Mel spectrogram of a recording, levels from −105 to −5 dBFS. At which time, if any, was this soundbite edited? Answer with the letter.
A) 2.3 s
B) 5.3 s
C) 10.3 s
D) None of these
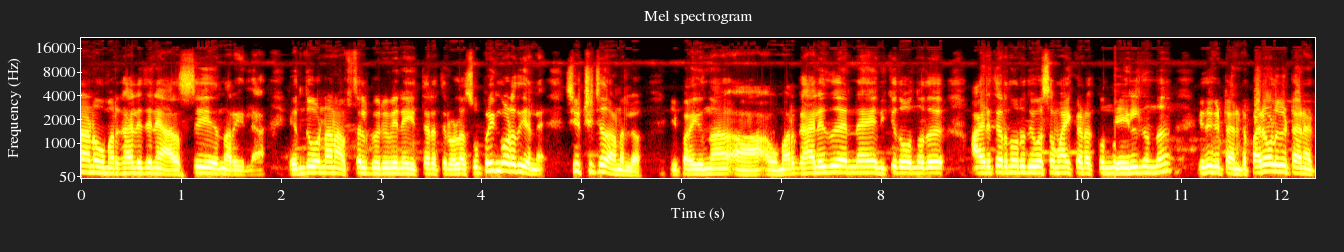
C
